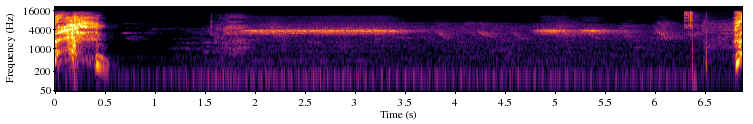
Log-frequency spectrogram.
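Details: Sneezing challenge recording: a sharp, hissing sneeze, then a quiet room with birdsong outdoors, and another sharp burst at the end.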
